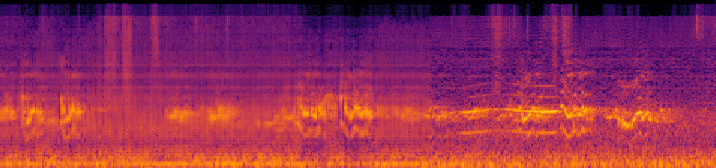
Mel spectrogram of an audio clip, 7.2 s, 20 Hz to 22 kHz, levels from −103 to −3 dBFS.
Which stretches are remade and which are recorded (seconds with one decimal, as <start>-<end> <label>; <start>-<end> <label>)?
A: 0.0-4.3 remade; 4.3-7.2 recorded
